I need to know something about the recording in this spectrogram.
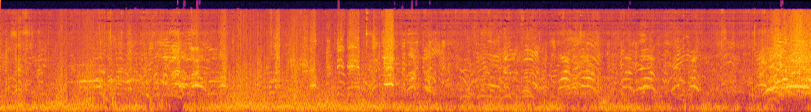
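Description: Spectators chatter and call out outdoors.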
